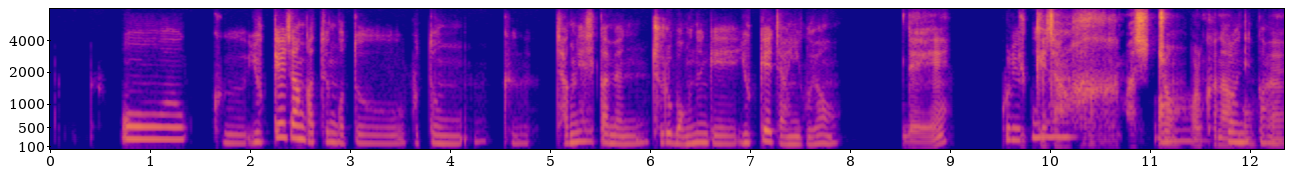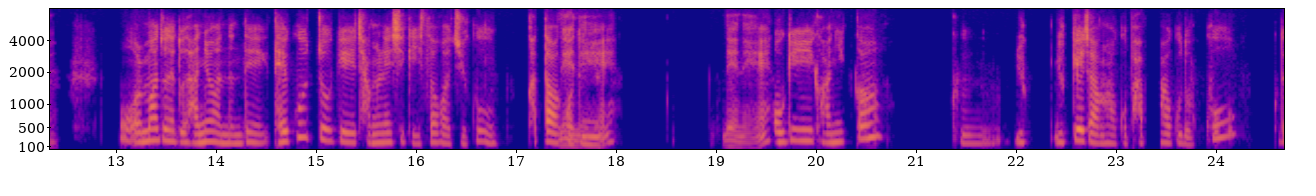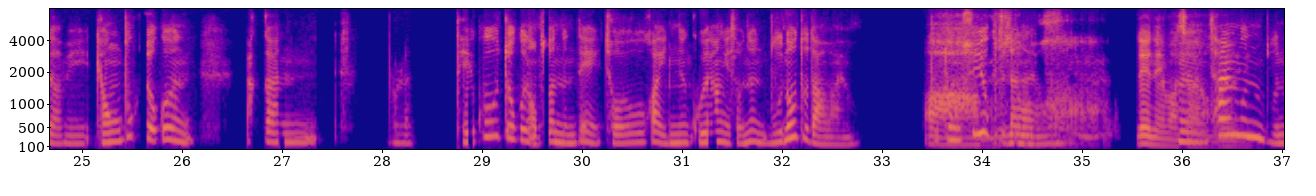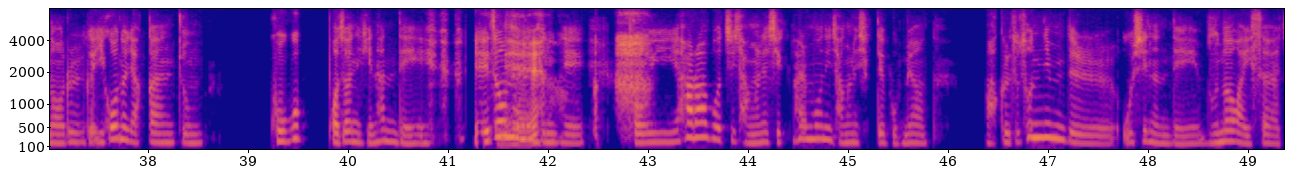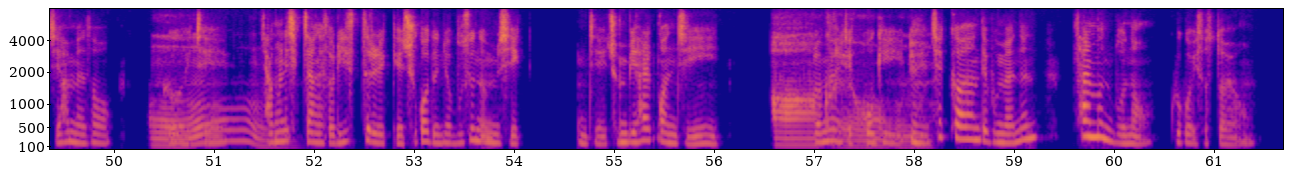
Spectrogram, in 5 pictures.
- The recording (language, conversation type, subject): Korean, podcast, 지역마다 잔치 음식이 어떻게 다른지 느껴본 적이 있나요?
- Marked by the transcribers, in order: other background noise; laughing while speaking: "한데"; laugh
